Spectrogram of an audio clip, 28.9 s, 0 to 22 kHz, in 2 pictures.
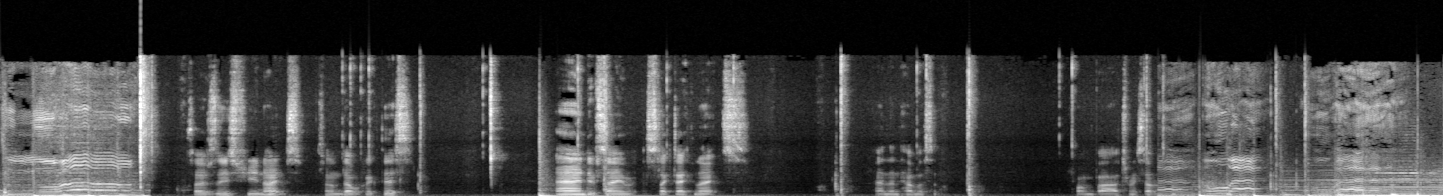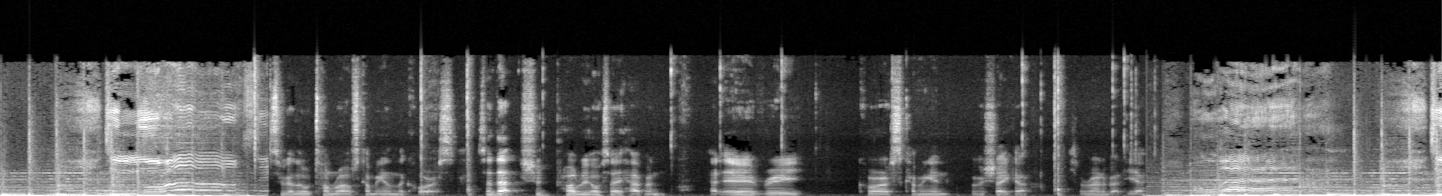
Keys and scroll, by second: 1.4 space, 11.4 space, 16.9 space, 25.8 alt+space.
